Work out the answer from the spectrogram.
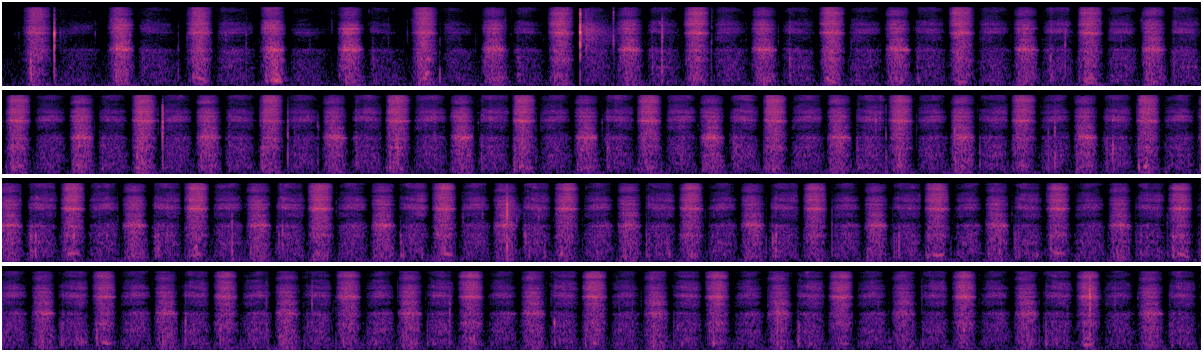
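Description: Forceful exhalations are pushed out rhythmically through one nostril in pranayama breathing, many sharp, evenly spaced nasal puffs at a fast steady pace with no talking.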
